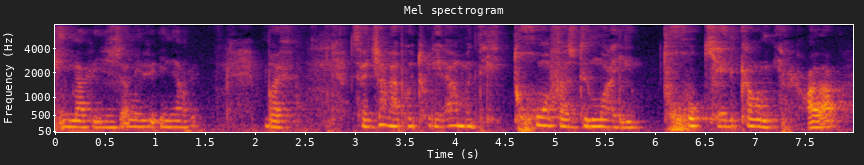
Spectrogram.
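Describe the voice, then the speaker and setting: Young woman, storytime vlog, slangy, whispered asides, mellow, roomy echo. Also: mid-range voice, a little hiss or hum. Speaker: vlogger.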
